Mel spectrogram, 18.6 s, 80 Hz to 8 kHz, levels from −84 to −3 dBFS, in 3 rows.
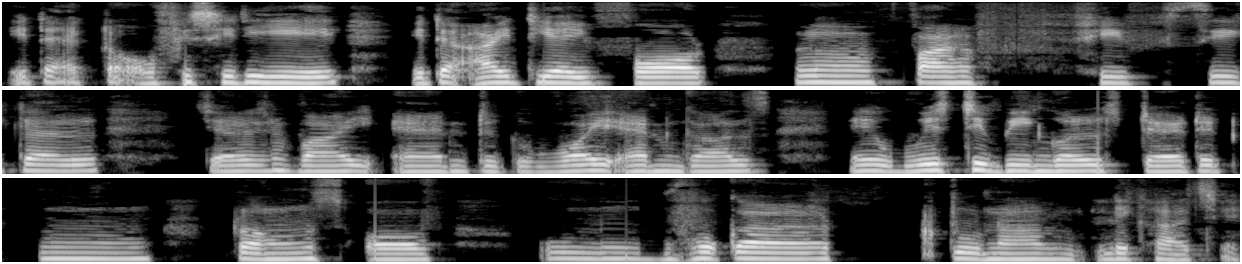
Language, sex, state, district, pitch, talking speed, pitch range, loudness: Bengali, female, West Bengal, Kolkata, 160 Hz, 95 wpm, 155-170 Hz, -19 LUFS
